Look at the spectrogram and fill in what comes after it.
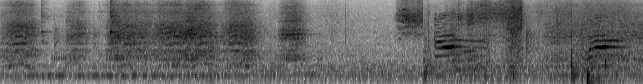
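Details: Pet cat indoors, curious about a new robot, gives a few short harmonic meows in the final seconds, one rising and falling, over a background of soft whirring, rustling and clattering.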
